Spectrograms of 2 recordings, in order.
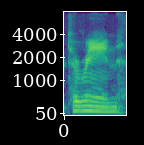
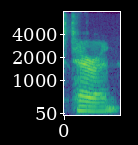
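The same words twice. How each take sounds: First: Said in the usual way. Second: "terrain" said as TERR-un; mispronounced terrain. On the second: Real, not acted. Poet reading a rhyme aloud, mispronounced "terrain" as Terran. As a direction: stress the first syllable of "terrain", like Terran. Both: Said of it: "when you mispronounced T-, Terran".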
